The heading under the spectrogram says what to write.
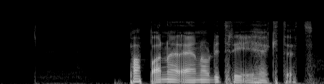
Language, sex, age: Swedish, male, 35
